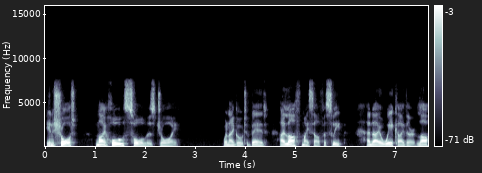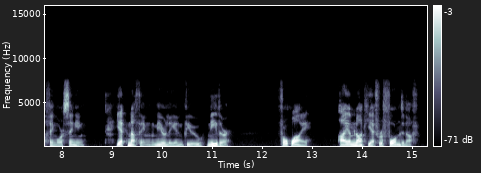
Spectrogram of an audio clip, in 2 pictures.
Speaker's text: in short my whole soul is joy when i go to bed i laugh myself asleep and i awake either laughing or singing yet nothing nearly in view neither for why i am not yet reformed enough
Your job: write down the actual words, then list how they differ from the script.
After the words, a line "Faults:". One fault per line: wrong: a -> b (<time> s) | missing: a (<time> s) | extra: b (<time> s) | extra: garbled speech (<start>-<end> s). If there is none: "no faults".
in short my whole soul is joy when i go to bed i laugh myself asleep and i awake either laughing or singing yet nothing nearly in view neither for why i am not yet reformed enough
Faults:
no faults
